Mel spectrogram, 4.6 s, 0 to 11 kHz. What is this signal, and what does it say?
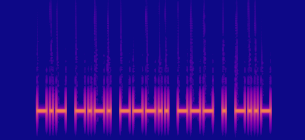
Morse code, heard as a keyed tone, about 25 wpm, 700 Hz. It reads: KC8OEX
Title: USA Call Signs - 6 Characters - 4x Character Spacing - 25wpm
